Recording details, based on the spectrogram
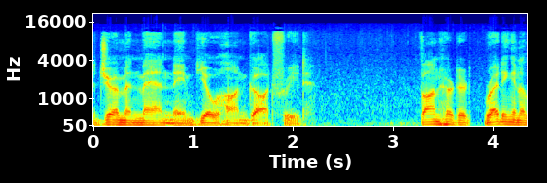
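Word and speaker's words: von Herder: Von Hurder, writing in a letter dated 1774. And yes, I know it's tempting to say Yan Zed, but please don't. It's pronounced Vonurder.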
